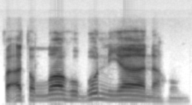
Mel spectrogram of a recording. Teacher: perkataan bunyan juga kita baca tanpa dengung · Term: izhar mutlaq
